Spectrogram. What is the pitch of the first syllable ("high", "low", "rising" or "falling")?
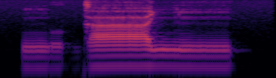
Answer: low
